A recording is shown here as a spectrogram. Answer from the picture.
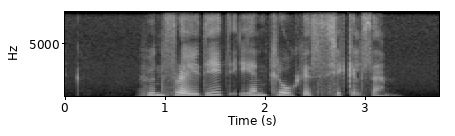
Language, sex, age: Norwegian, female, 40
